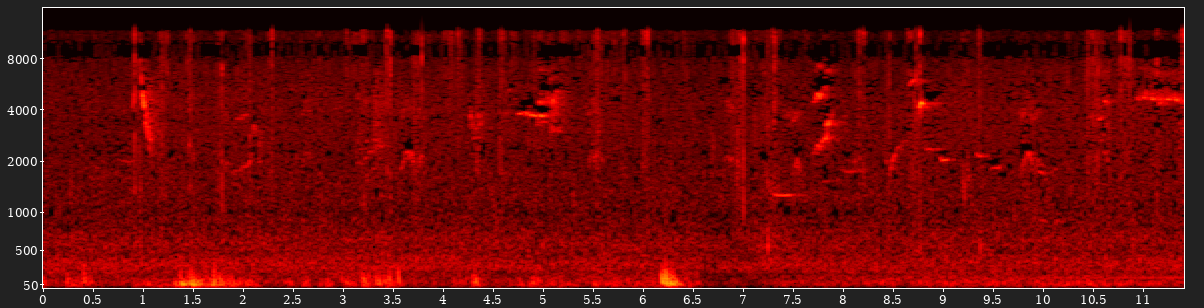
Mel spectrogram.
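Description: Small birds chirping now and then over a low outdoor background, with a few dull low thumps, the loudest about six seconds in.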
